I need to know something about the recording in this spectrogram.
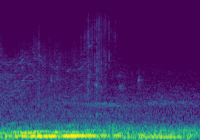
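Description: A figure shatters like breaking glass, with shards scattering.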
